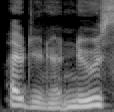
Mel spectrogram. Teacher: draw it out with a sort of fall rise or a long falling tone.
